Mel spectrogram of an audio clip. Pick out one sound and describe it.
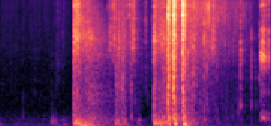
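Shotgun blasts ring out loudly at close range.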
